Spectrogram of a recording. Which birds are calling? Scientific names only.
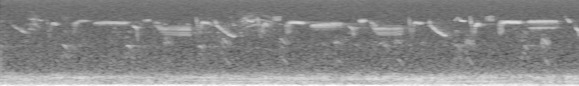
Alauda arvensis, Chlorodrepanis virens, Pternistis erckelii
